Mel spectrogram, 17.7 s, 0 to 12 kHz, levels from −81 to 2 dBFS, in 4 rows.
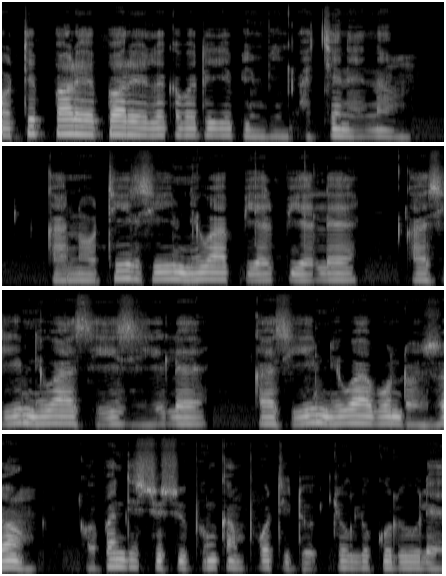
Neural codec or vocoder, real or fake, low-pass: none; real; 10.8 kHz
